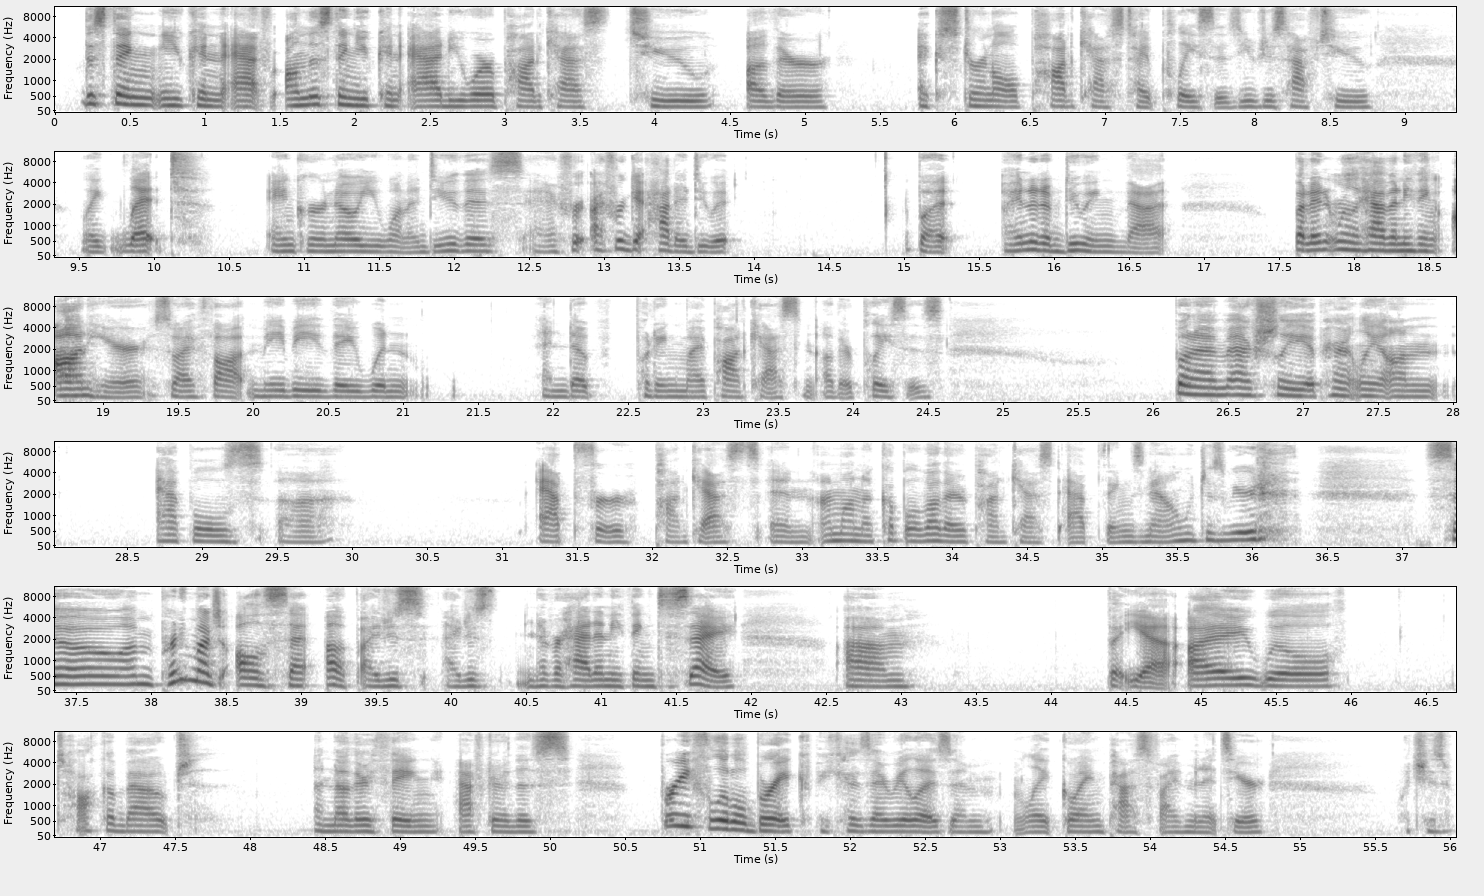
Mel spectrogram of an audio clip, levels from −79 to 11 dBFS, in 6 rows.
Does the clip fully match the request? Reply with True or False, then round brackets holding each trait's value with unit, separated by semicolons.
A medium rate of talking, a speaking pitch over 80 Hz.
True (145 wpm; 190 Hz)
